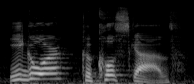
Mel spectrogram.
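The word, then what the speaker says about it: Igor Kokoškov: okay pop quiz okay how do you correctly pronounce the name of the son's new coach Igor Kaku scoff yeah and you know what we're all saying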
